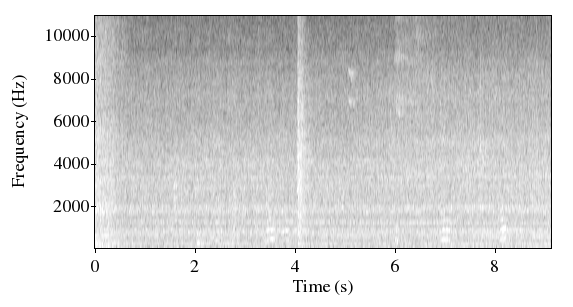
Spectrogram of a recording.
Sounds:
Vehicle, Train

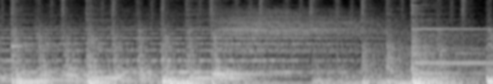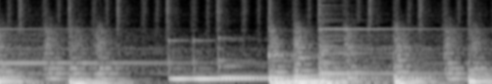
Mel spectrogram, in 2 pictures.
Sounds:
Music

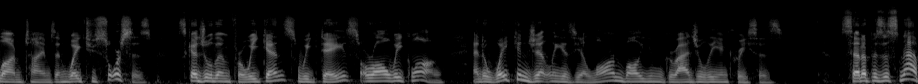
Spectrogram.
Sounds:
Speech

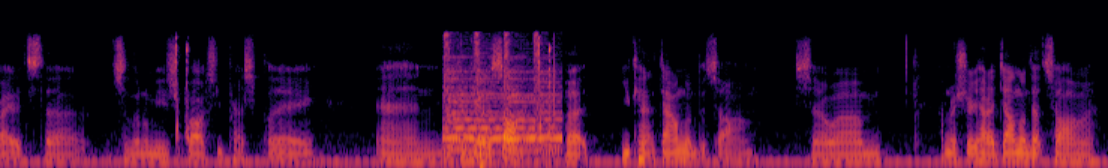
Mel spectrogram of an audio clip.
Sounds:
Music, Speech

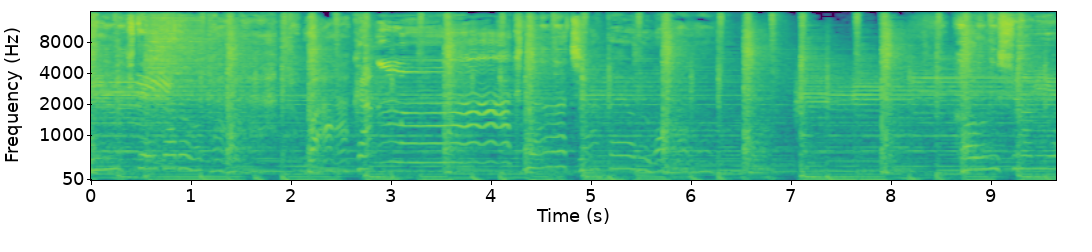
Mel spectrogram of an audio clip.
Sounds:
Music

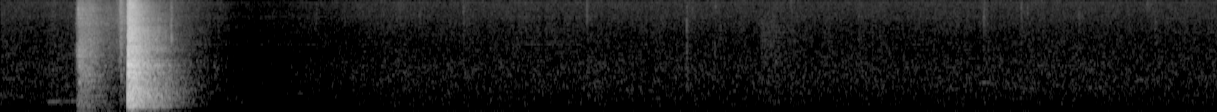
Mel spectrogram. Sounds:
Arrow

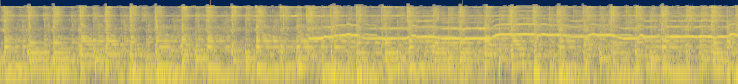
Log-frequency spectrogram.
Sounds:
Music, Folk music

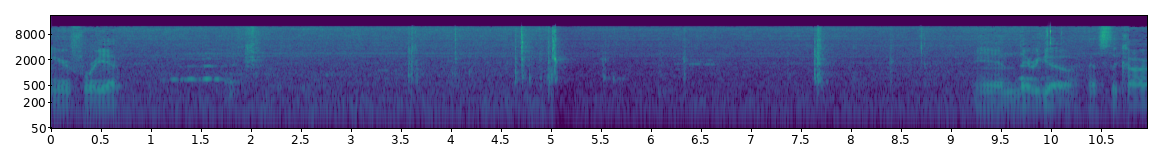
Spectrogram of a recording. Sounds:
Speech

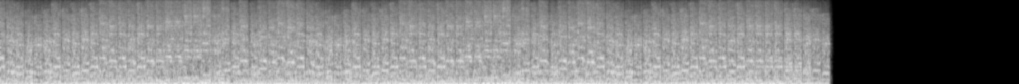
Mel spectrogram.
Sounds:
Music

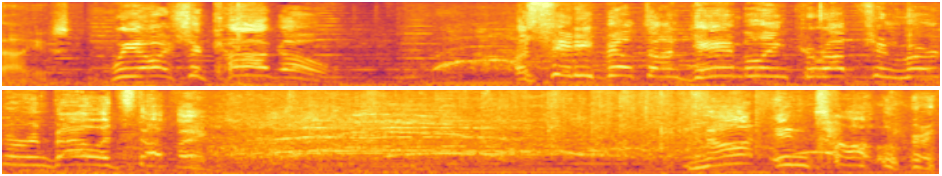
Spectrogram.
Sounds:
Speech, Music

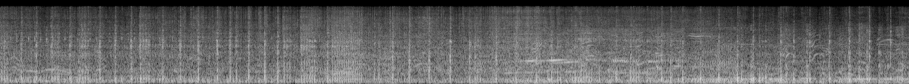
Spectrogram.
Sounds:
driving snowmobile

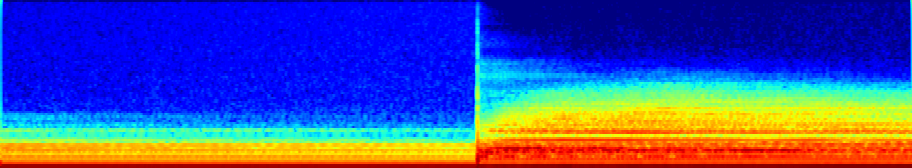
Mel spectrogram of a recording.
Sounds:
playing gong

